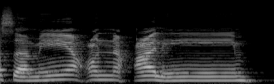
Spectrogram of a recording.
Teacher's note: یا ساکن سے پہلے زیر یا مدہ بنے گی، 1 الف کی مقدار کھینچ کر پڑھا جائے گا۔ 2 پیش کی تنوین کے بعد عین آ رہی ہے، عین حروف حلقی میں سے ہے، تنوین میں غنہ نہیں ہوگا۔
